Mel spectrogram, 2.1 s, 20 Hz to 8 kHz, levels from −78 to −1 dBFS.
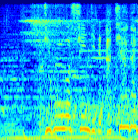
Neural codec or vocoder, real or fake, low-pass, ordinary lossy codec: none; real; 7.2 kHz; none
